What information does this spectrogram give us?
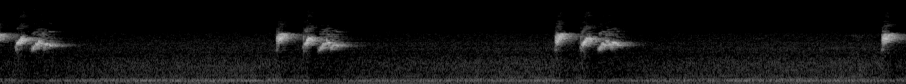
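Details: Red-whiskered bulbul from Loei province, Thailand, singing in the counted-phrase style: short bright whistled phrases of two or three quick falling notes, given about every three seconds with silence between, over a low steady hum.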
